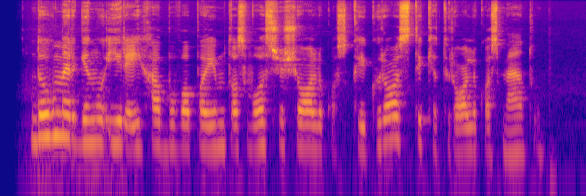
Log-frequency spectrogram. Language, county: Lithuanian, Kaunas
